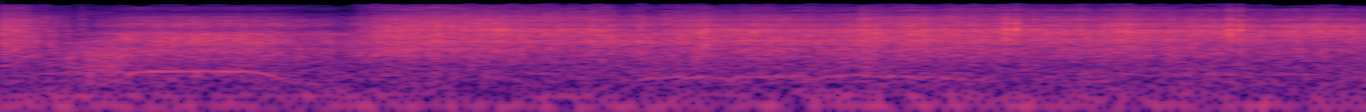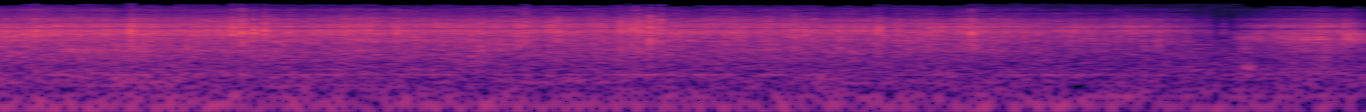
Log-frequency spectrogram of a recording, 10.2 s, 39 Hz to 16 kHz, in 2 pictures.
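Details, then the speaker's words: Spiderbot RC robot with brushed motors on a 20A ESC, driven off-road: rapid, sharp, uneven clicking about four per second as the teeth skip. The original gear on the unrepaired side stripped; the thinner replacement gear on the other side held. "yeah I think that's it I think we've already killed that new gear oh dear it was never designed to do this sort of off-road stuff"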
